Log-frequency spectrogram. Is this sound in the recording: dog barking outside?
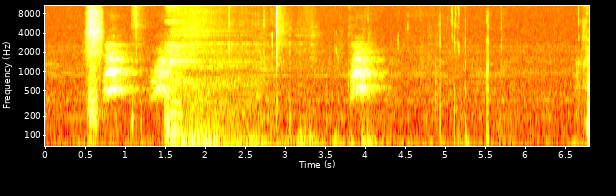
yes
